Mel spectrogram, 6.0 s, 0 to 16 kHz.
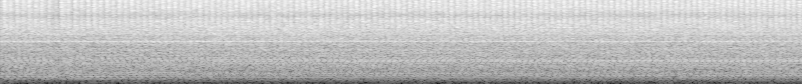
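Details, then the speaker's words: Snapper hi-vac push mower, Tecumseh engine, first run after carburetor swap: harsh clattery engine with light uneven tapping on a rough beat; rough running with light knock, owner may add 20W-50, cause unknown. "wow shoo well she is running it ain't the it it didn't smoke up as bad as I thought but ma'am doesn't really sound the best either unfortunately"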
